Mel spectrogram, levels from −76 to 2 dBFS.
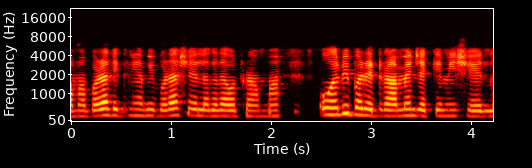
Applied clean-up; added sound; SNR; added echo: neural mask model Resemble Enhance denoiser.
